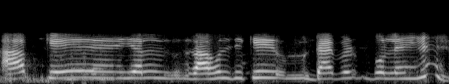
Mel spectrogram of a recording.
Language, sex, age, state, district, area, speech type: Hindi, female, 60+, Uttar Pradesh, Ayodhya, rural, conversation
